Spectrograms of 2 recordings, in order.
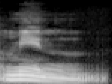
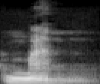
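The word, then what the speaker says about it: مَن: Eh, jadi kalau dibaca taqadama ini adalah fi'il, maka ini tidak boleh dibaca min, harus dibaca man.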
